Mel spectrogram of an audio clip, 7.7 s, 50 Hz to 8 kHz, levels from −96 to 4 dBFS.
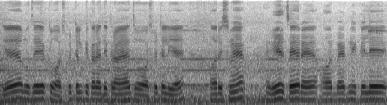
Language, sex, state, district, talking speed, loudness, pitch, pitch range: Hindi, male, Rajasthan, Bikaner, 180 wpm, -14 LUFS, 150 Hz, 140-155 Hz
